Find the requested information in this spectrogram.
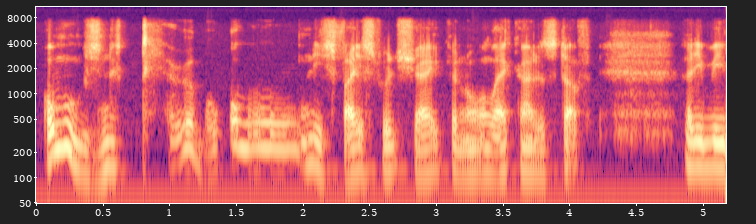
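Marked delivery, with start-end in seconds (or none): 0.1-2.0 high, breathy-free camp moan to camera; a fair Frankie Howerd moan, rising high on the last oh; Frankie Howerd impression. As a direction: sigh it out like a comic grumbling to the lens. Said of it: "how he used to address the camera".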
